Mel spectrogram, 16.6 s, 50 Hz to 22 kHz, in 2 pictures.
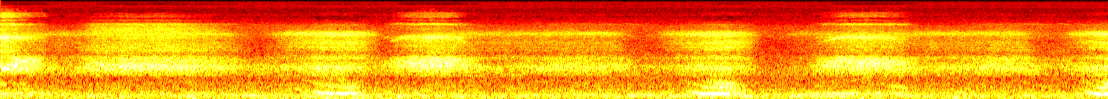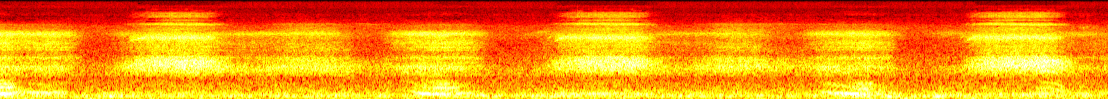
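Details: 8-month-old girl asleep on a futon, softly snoring: noisy breaths about every three seconds, roughly 19 a minute, over a steady room hum; infant snoring.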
